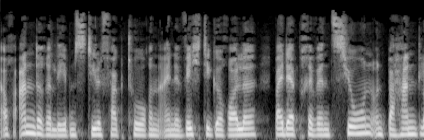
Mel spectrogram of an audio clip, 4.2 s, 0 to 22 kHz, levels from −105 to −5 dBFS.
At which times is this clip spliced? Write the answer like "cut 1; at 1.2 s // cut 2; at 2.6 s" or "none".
cut 1; at 2.7 s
